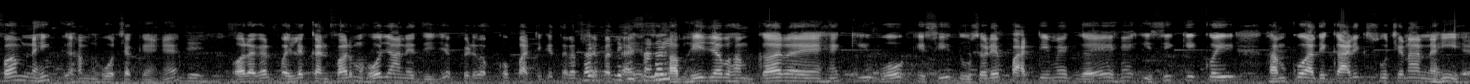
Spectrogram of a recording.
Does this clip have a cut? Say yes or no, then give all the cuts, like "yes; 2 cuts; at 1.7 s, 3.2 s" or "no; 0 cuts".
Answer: yes; 1 cut; at 6.7 s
